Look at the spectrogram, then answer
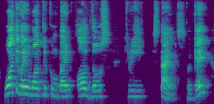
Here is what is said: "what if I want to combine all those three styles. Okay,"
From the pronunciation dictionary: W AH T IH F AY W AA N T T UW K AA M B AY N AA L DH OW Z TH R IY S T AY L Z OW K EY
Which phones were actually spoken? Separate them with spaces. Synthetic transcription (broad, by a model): W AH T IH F AY W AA N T T UW K AA M B AY N AA L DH OW S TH R IY S T AY L S OW K EY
